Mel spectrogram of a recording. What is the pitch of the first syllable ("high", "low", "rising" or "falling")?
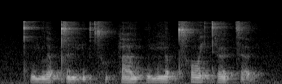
low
